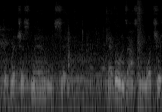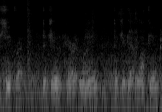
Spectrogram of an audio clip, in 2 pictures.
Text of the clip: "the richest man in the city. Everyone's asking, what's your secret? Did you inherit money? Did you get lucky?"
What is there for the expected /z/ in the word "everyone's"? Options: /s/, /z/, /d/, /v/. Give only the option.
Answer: /z/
